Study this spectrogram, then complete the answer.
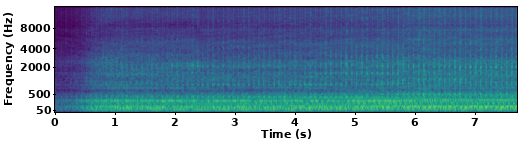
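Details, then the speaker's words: Big-block V8 in OBS truck at first start: uneven, loping idle with a light tick about four times a second; a dead cylinder, owner suspects a couple of stuck lifters. "Yeah, it sounds like a couple lifters are stuck. But hey, it does fire up."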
